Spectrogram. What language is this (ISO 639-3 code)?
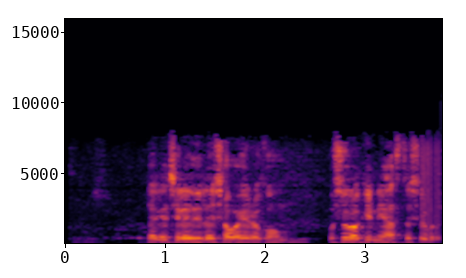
ben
